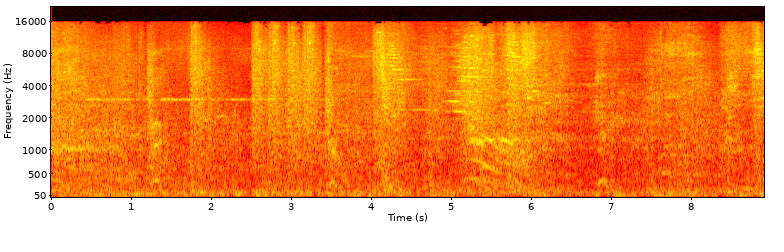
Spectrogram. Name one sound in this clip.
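A large beast roars and growls.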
